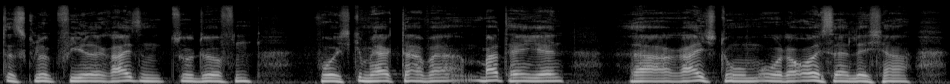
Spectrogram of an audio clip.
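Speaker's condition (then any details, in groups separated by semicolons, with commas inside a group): ALS; alternative therapies tried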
